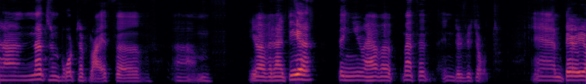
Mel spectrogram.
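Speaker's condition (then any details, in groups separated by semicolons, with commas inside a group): Cerebral palsy; affects right side, right hand and leg; speech affected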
